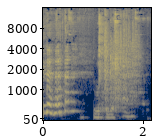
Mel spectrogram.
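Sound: ten-sided die being rolled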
